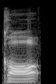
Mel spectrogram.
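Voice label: "go", Cantonese, mid rising tone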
